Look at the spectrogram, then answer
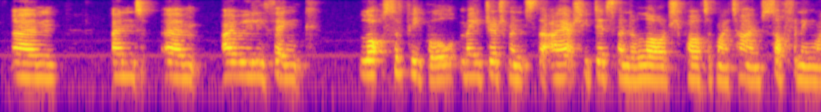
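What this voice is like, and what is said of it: Strong regional British accent. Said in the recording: “I have a strong accent”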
